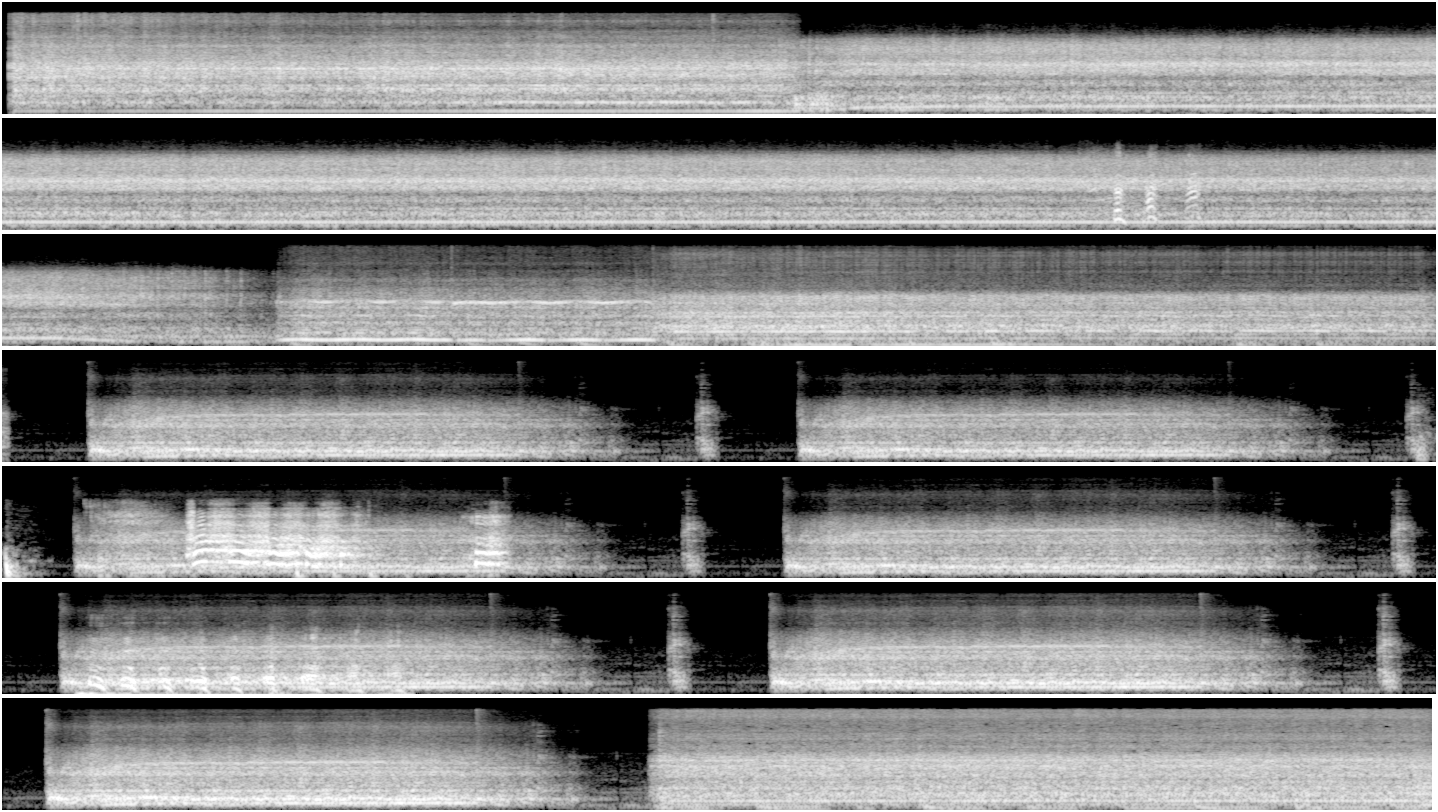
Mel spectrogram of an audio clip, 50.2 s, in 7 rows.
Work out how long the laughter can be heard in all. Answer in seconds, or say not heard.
5 s.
